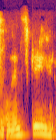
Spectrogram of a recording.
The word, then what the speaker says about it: Zelensky: I don't think that's how you pronounce it. Zelensky. Um, yes, it's Zelensky.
